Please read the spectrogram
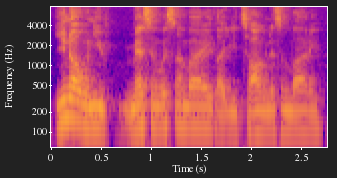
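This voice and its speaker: A man chatting as a podcast guest, telling a personal story in an animated way, acting out quotes and laughing often. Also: medium pitch, very fast. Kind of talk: casual storytelling chat.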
